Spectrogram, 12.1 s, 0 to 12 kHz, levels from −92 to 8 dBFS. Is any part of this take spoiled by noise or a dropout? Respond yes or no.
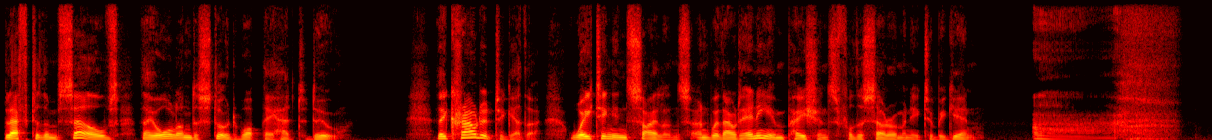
yes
